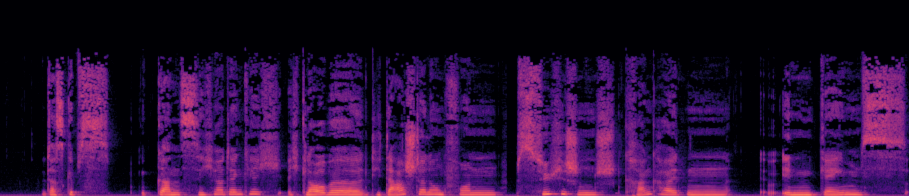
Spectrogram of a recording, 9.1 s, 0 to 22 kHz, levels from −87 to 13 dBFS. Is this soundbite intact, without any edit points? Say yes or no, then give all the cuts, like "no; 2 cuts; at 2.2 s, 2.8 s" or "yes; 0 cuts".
no; 1 cut; at 5.1 s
